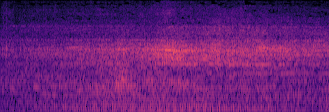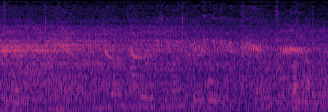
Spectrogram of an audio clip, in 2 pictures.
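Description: A motor vehicle passing: a low engine hum swells over the first two seconds and then fades, with faint voices underneath.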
